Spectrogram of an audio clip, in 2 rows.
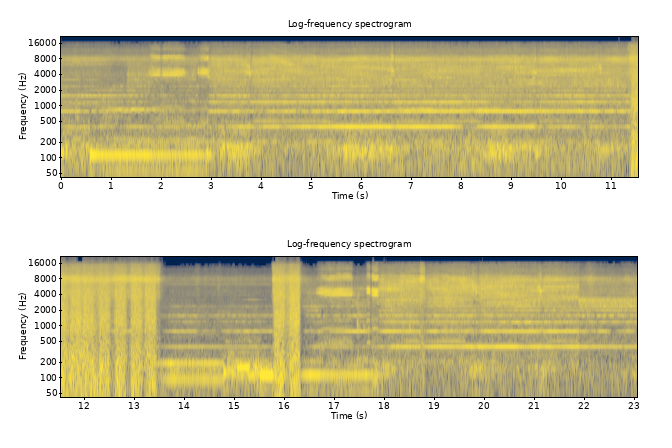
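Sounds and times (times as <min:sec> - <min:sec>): cnc router spindle whine: 0:00.0 - 0:11.5, 0:13.4 - 0:15.8, 0:16.4 - 0:23.0.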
